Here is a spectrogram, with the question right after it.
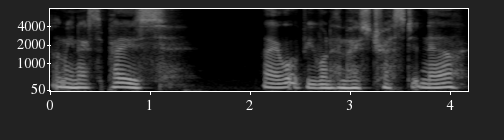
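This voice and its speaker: A woman's voice: low-pitched, steady tone. A woman playing a devoted, tender female knight in an intimate audio roleplay, speaking to her princess in a hesitant, earnest manner. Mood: gently teasing. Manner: hesitant, halting, softly earnest. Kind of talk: intimate scripted roleplay monologue to the listener.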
